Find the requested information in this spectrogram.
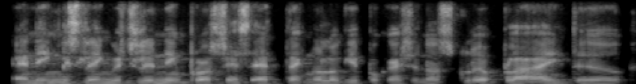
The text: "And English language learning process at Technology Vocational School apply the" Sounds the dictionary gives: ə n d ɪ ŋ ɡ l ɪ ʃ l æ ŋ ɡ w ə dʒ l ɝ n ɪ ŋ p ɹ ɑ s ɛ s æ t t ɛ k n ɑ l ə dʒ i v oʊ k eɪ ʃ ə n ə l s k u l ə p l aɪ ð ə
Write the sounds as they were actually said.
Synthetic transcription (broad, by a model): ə n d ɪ ŋ ɡ l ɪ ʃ l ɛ ŋ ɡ w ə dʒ l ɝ n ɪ ŋ p ɹ ɑ s ɛ s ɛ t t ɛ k n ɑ l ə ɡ i p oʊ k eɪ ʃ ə n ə l s k u l ə p l aɪ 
